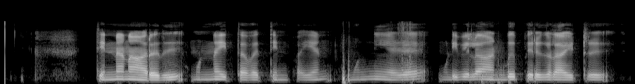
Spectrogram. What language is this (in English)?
Tamil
